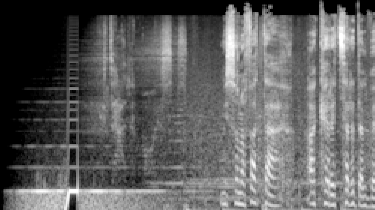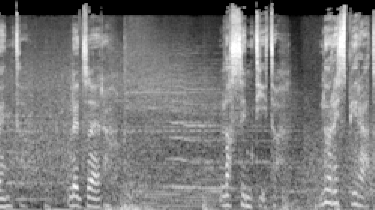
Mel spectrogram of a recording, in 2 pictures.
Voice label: ITALIAN VOICES Intense Emotional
